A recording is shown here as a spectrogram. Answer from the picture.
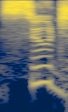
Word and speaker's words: Suge: Yeah, it's Suge. Yeah, like, it's- Like like sugar. sugar. Yeah. Like sugar.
